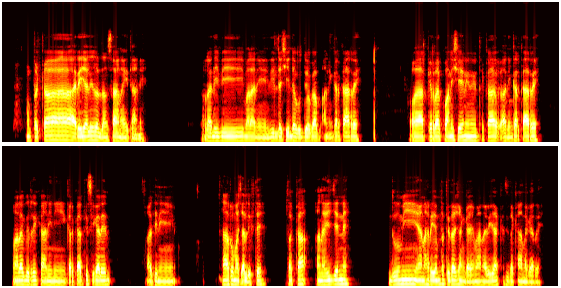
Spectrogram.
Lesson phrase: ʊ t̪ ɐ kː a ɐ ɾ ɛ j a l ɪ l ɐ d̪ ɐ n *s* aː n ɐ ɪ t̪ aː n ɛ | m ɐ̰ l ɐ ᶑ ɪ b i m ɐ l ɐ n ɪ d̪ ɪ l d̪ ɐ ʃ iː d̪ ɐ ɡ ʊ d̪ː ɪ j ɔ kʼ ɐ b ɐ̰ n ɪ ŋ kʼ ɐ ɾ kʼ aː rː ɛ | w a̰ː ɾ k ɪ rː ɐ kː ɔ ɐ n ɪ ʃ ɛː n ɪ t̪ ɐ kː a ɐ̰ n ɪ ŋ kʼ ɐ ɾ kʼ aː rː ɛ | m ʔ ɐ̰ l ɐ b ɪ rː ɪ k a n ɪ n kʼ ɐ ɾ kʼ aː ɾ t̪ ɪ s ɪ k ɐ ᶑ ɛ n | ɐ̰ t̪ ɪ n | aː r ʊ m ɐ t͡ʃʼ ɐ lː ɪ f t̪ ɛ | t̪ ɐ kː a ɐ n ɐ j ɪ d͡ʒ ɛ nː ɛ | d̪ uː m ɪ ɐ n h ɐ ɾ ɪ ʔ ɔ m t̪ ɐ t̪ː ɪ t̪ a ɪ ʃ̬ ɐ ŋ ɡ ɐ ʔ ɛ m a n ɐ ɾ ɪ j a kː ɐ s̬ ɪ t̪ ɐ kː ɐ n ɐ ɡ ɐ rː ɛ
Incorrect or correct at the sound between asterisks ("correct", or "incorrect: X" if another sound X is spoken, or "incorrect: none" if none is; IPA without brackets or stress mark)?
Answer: correct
